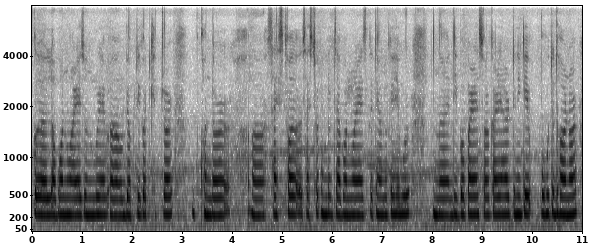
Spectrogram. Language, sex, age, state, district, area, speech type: Assamese, female, 18-30, Assam, Morigaon, rural, spontaneous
